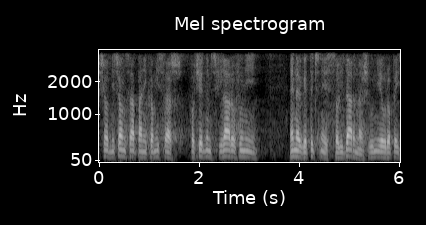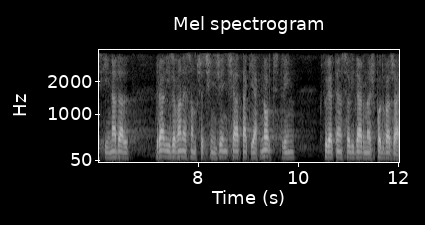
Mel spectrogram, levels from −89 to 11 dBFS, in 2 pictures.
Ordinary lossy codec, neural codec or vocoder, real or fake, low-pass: AAC, 24 kbps; codec, 16 kHz in and 24 kHz out, 1 kbps, XY-Tokenizer; fake; 3.6 kHz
